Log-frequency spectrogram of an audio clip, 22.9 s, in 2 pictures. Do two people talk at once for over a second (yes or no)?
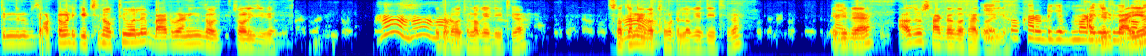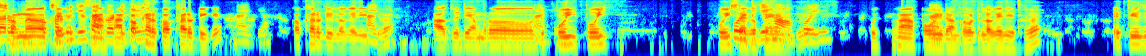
yes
